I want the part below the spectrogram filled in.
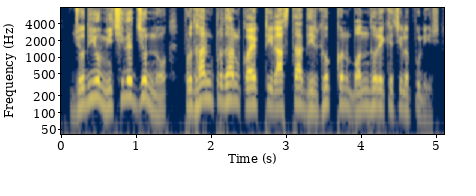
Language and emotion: Bengali, neutral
